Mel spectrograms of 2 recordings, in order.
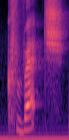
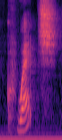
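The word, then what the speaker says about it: Quetsch: this will be pronounced it's pronounced KET okay there's two ways to pronounce it qu or KET okay KET is another way to spell it or pronounce it um it sounds very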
